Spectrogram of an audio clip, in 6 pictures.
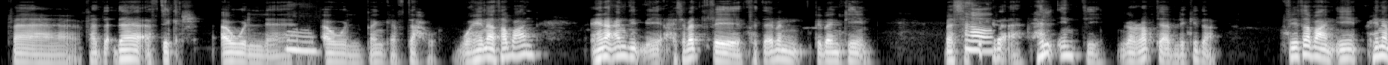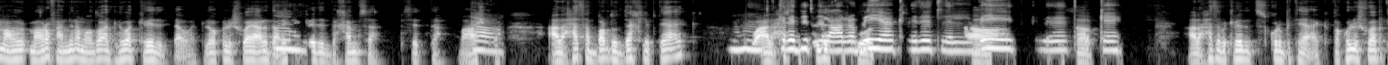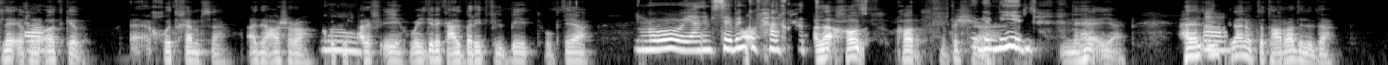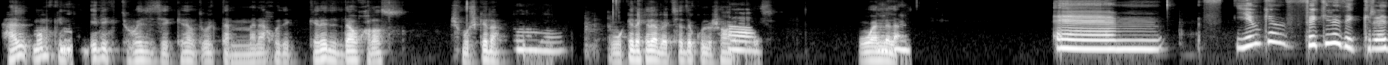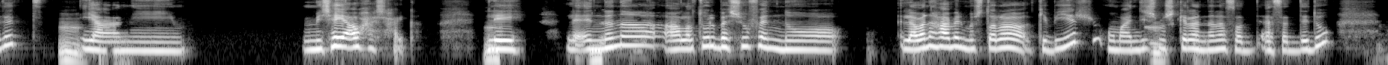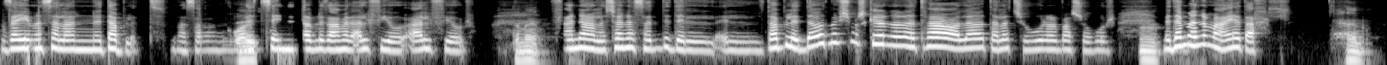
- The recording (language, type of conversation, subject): Arabic, unstructured, هل إنت شايف إن البنوك بتستغل الناس في القروض؟
- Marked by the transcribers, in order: static; tapping; in English: "الcredit"; in English: "الcredit"; in English: "الcredit score"; in English: "credit"; in English: "credit"; in English: "الcredit score"; in English: "credit"; chuckle; chuckle; in English: "الcredit"; other background noise; unintelligible speech; in English: "الcredit"; in English: "تابلت"; in English: "let's say"; in English: "التابلت"; in English: "التابلت"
